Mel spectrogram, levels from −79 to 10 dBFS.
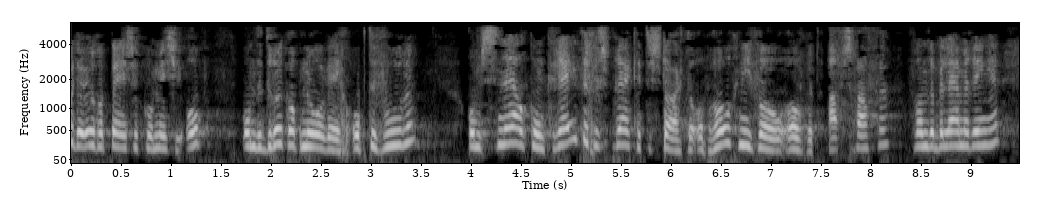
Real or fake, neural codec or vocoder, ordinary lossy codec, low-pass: fake; codec, 16 kHz, 8 kbps, FreqCodec, smaller model; MP3, 24 kbps; 5.4 kHz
